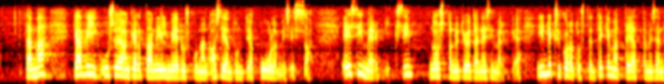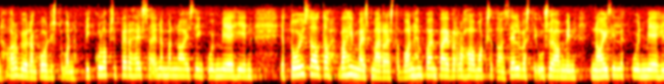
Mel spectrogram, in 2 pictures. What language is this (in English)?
Finnish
